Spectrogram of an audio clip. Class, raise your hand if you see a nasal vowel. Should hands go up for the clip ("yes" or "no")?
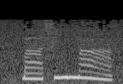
yes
